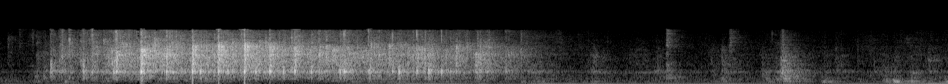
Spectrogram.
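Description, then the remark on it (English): An audience applauds researchers after a public health research presentation, a dense wash of clapping that swells quickly, holds for a few seconds, then thins out to a handful of scattered claps before fading away. “First off, I'd like to give another rousing round of applause for all of our great researchers here.”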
